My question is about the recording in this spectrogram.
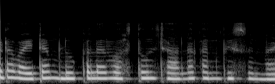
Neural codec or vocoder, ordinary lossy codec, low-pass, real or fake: none; none; 7.2 kHz; real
